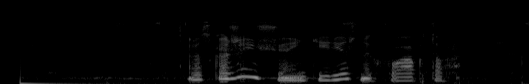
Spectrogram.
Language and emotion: Russian, sad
